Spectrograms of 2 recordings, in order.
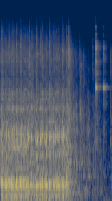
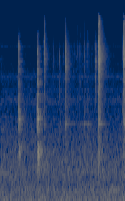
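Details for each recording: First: Boat motor after plug check and terminal cleaning: motor fires right up, runs with an even, steady roar about a second then cuts off; clean healthy start, ruling out terminal problems. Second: Boat engine with NGK plugs and cap off: sharp dry clicks, about seven in four seconds, with no cranking; terminals were cleaned, so starter solenoid connection suspected.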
